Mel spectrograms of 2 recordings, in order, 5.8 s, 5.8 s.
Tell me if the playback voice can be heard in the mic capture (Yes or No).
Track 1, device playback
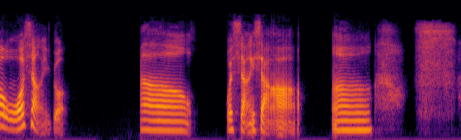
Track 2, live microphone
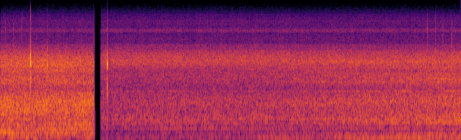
No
